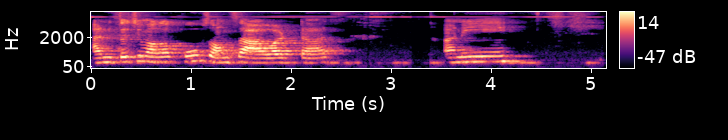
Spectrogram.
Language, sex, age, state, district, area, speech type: Goan Konkani, female, 18-30, Goa, Pernem, rural, spontaneous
